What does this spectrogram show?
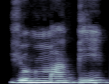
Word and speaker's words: s'habiller: Je m'habille. Please don't pronounce the H. The H isn't pronounced. The H is not pronounced.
